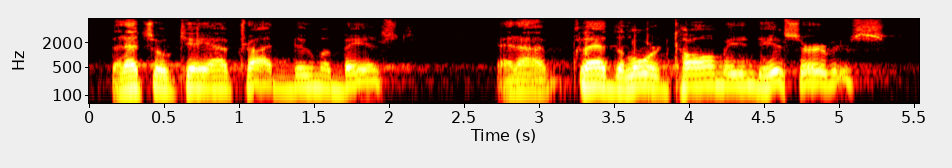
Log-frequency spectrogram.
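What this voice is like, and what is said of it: Hoarse voice. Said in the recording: “I couldn't hardly get through this morning, as you saw. I'm so hoarse.”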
